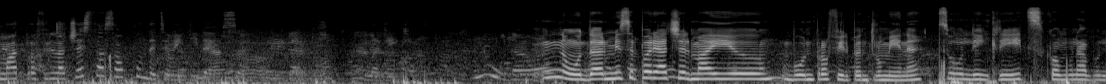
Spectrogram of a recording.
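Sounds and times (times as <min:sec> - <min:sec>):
people talking in background: 0:00.0 - 0:11.0
low thumps on microphone: 0:00.5 - 0:05.6, 0:09.3 - 0:11.0.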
